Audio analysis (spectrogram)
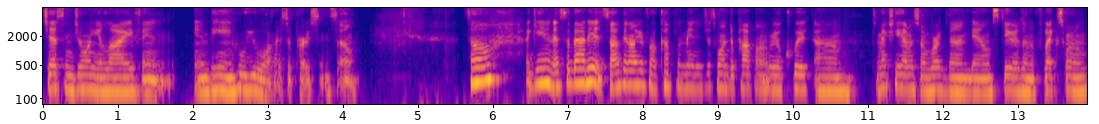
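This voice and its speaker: Someone with an American accent speaks at a moderate pace using lively intonation. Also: woman, very deep, low pitch for a woman. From Chicago, US Midwest. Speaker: personal finance vlogger. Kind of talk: live stream monologue. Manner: casual, filler-heavy.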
